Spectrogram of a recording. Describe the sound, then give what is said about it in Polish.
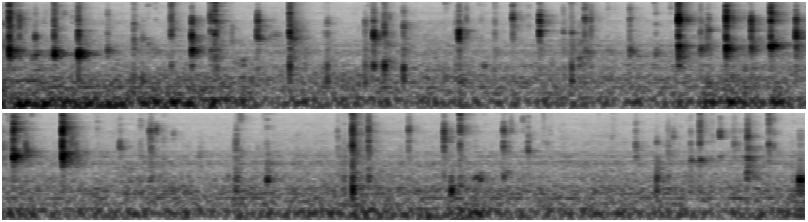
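A small spoon gently stirs tomato concentrate and oregano on a pizza Margherita base. Many faint, irregular wet clicks and soft squishes come one after another, with no voices. “Tak, dodam jeszcze troszeczkę oregano i powtórnie mieszam.”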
